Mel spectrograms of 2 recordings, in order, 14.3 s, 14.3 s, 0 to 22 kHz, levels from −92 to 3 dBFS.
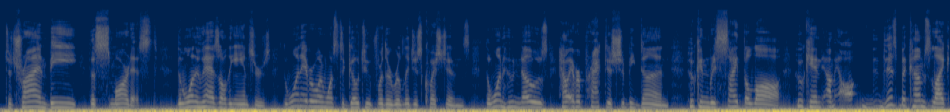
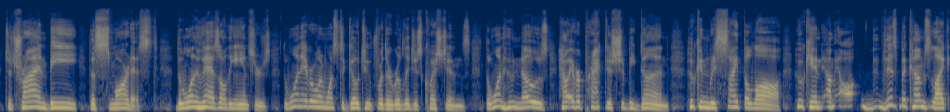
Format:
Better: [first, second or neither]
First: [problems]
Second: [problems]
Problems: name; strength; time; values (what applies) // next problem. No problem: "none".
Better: second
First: low rumble; loud; throughout; 6 dB below the speech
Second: none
